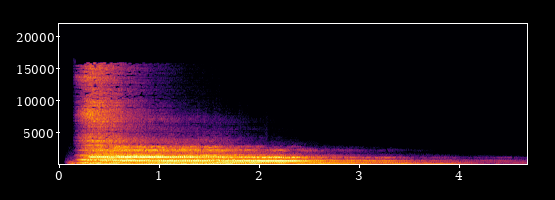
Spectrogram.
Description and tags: Saw Cutting 2
Another saw synthetically made for cutting
anxious, bass, bones, breathe, circular, creepy, cut, cutting, drama, flesh, ghost, haunted, horror, phantom, saw, scary, sinister, spooky, stress, tension, terrifying, terror, thrill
